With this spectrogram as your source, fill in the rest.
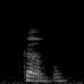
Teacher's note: uma letra que indica a nasalização do A. O som sai pela boca e pelo nariz, indicando que esse A tem um tio.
